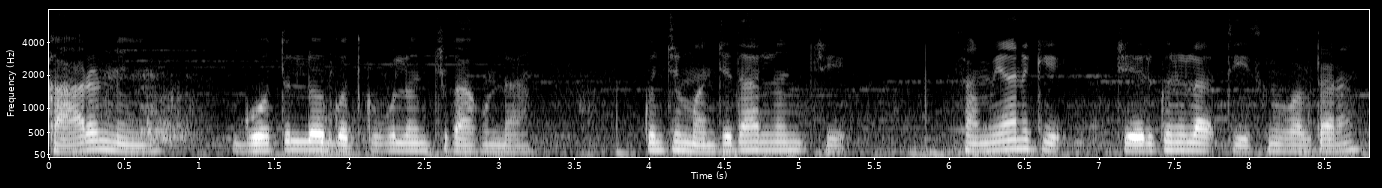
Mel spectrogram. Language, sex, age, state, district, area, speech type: Telugu, male, 18-30, Andhra Pradesh, Eluru, urban, spontaneous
